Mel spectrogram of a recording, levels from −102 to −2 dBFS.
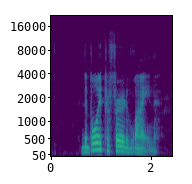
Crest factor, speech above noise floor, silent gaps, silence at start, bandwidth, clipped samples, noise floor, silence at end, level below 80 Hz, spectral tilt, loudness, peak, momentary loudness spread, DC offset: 16 dB; over 48 dB; none; 0.6 s; 12.5 kHz; under 0.1%; under -90 dBFS; 0.3 s; -84 dBFS; -7 dB/octave; -43 LUFS; -28 dBFS; 12 LU; under 0.1%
